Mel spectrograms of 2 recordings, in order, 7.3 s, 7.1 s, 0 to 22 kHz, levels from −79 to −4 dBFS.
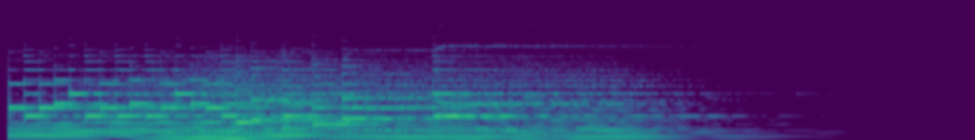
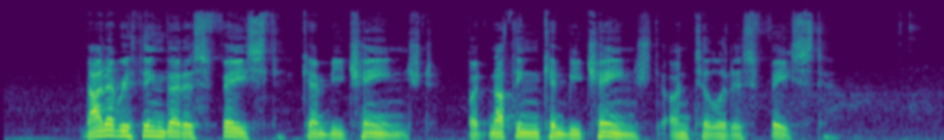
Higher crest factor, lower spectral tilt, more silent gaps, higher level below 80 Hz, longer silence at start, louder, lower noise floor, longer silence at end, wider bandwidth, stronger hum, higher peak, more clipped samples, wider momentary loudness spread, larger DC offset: about the same, 16 dB vs 18 dB; first, -7.5 dB/octave vs -6 dB/octave; neither; about the same, -46 dBFS vs -46 dBFS; second, 0.05 s vs 0.6 s; second, -32 LUFS vs -19 LUFS; first, under -90 dBFS vs -51 dBFS; first, 1.9 s vs 0.8 s; about the same, 15 kHz vs 16 kHz; first, 60 Hz at -65 dBFS vs none; second, -18 dBFS vs -2 dBFS; neither; about the same, 10 LU vs 11 LU; neither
